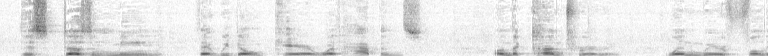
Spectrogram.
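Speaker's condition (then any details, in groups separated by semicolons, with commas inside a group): ALS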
